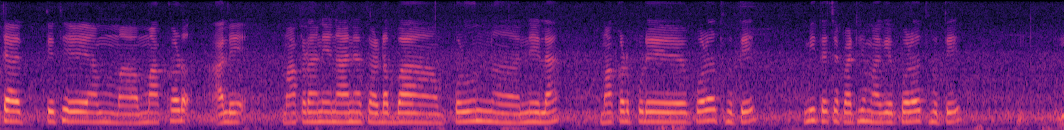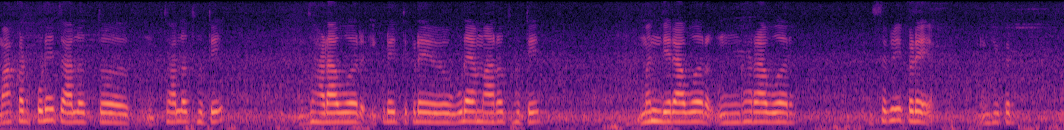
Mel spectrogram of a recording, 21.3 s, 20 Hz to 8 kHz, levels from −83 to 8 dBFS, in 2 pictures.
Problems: constant background noise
